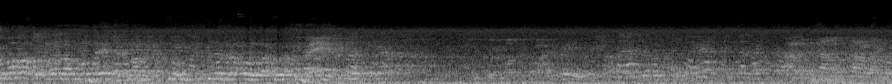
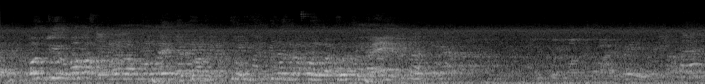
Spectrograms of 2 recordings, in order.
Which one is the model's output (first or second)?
first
